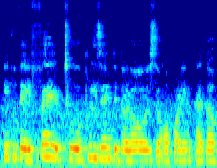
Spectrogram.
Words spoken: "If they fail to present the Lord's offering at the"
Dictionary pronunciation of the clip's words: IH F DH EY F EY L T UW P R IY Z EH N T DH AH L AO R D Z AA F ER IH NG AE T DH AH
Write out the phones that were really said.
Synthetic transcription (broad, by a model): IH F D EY F EY L T UW P R IY Z EH N T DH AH L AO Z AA P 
